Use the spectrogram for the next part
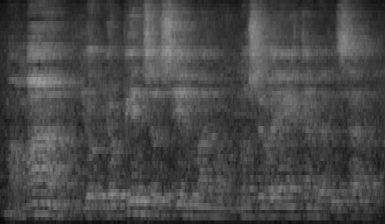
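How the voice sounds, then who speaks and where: A male preacher delivering a sermon, slow and emphatic, asking the congregation rhetorical questions. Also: mid-range voice, a bit bright. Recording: echoey hall, mic from far off, faint background noise.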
